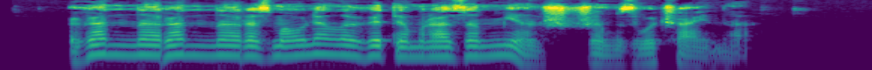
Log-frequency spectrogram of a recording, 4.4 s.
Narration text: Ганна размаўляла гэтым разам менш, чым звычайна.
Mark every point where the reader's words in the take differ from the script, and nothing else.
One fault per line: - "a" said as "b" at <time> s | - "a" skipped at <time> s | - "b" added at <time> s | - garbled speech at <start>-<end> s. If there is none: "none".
- "ганна" added at 0.8 s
